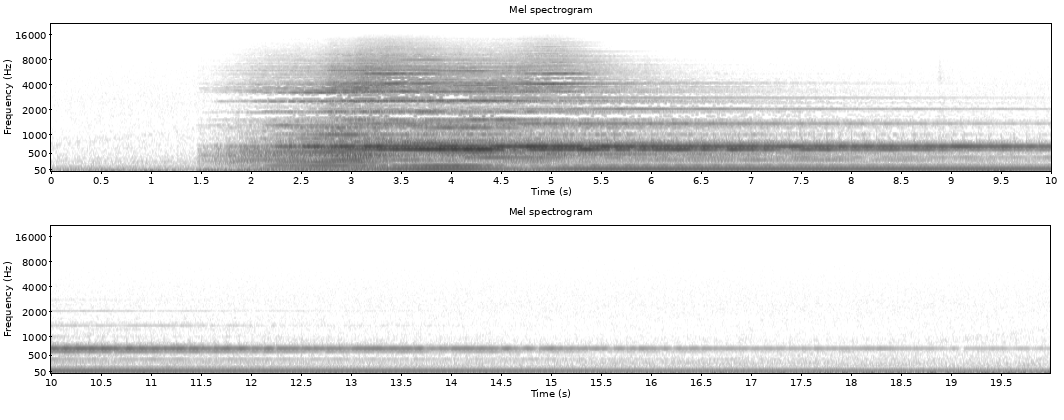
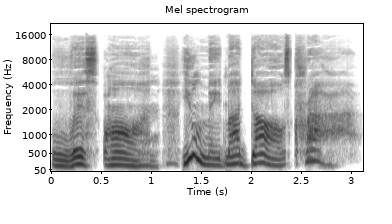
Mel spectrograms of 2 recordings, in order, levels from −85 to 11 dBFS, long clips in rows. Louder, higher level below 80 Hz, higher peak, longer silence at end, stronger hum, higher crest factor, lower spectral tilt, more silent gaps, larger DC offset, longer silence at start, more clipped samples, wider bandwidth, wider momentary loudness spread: second, -23 LUFS vs -13 LUFS; first, -42 dBFS vs -62 dBFS; second, -8 dBFS vs 0 dBFS; about the same, 0 s vs 0.1 s; neither; about the same, 18 dB vs 14 dB; about the same, -3.5 dB/octave vs -4.5 dB/octave; neither; neither; first, 0.6 s vs 0 s; neither; second, 14.5 kHz vs 16.5 kHz; first, 25 LU vs 9 LU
